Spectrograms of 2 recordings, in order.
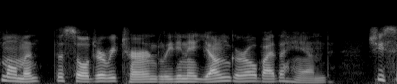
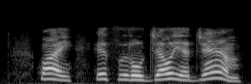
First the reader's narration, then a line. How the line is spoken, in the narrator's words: exclaimed the Scarecrow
